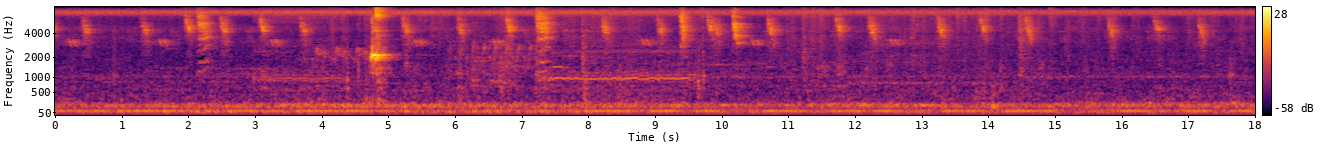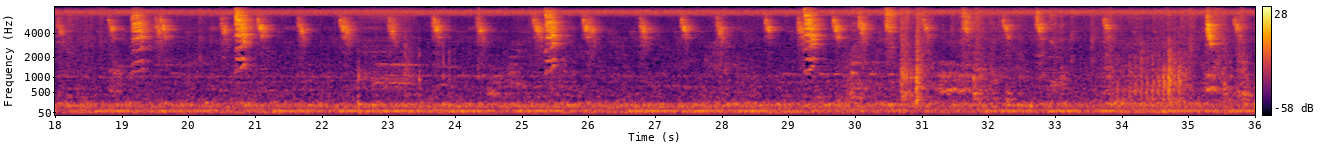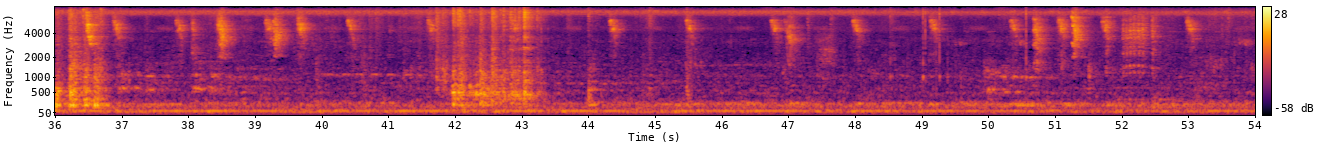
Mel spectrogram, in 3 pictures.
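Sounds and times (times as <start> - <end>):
high insect drone: 0.0 - 54.0
small bird chirping: 1.2 - 5.7.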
